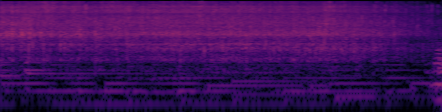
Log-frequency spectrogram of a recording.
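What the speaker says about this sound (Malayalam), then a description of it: "അപ്പോൾ കടുക് പൊട്ടിത്തുടങ്ങിയിട്ടുണ്ട്" Mustard seeds and dried red chillies splutter and crackle in hot oil for a tempering, a dense steady sizzle heard close up with no talking.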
